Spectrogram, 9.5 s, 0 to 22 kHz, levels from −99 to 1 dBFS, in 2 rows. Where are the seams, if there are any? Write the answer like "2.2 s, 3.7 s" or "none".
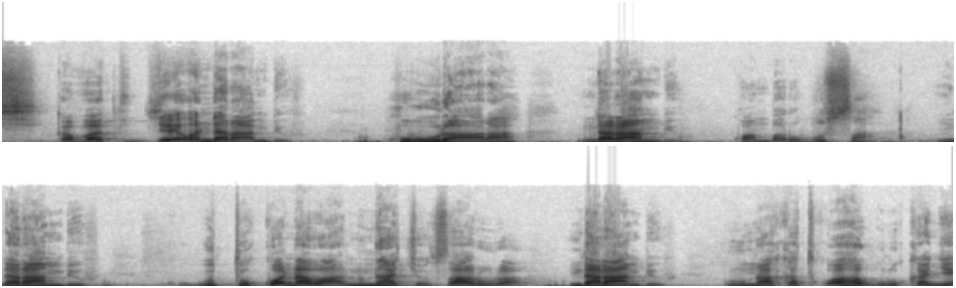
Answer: none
